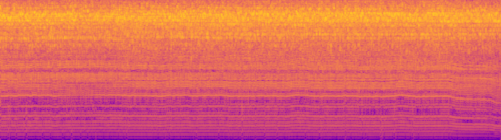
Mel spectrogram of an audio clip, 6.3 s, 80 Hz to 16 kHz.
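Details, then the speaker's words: Saito FA-56 four-stroke glow engine, first run after cleaning and bearing replacement, 12x6 prop, OS F plug, 5% fuel, static thrust tuning run: high, steady buzzing drone, easing slightly at end; normal running. "It's a looks like a relatively moderate time engine. As you can see, it runs like a champ."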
